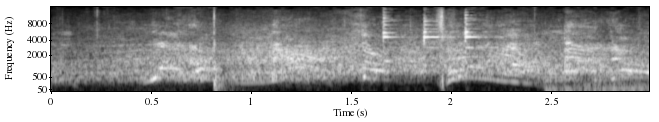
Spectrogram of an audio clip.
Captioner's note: bell dinging; sinister music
